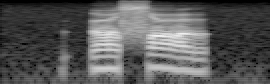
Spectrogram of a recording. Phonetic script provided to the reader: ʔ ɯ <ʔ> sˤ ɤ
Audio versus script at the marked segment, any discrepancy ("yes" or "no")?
yes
